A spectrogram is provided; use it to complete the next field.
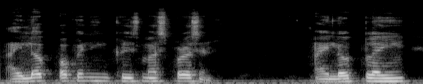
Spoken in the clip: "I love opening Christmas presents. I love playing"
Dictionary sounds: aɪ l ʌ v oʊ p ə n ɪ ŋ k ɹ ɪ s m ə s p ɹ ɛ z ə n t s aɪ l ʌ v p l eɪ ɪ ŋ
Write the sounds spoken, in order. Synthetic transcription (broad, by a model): aɪ l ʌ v oʊ p ə n ɪ ŋ k ɹ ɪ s m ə s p ɛ s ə n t aɪ l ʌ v p l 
